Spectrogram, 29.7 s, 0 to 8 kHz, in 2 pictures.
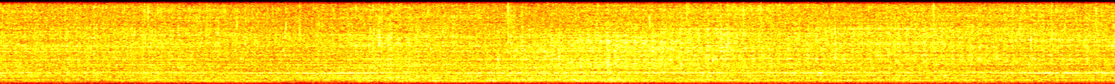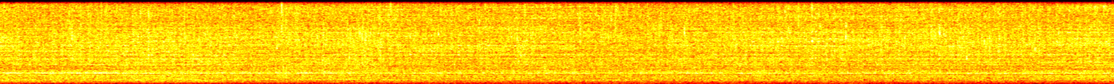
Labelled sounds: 13.8	14.1	vessel noise, 0.91 to 1.1 kHz

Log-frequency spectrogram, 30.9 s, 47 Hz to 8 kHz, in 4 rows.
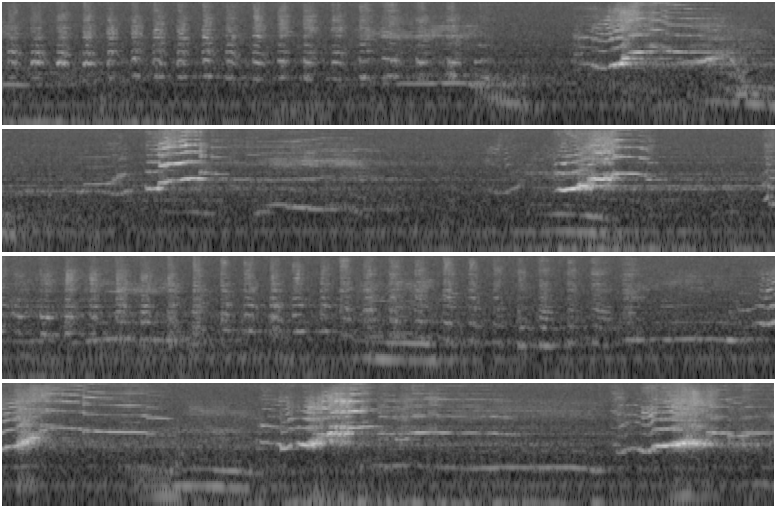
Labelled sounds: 3.6	4.8	humpback whale, 1.7 to 3.0 kHz
5.7	7.3	humpback whale, 0.80 to 8.0 kHz
8.5	11.5	humpback whale, 0.80 to 7.2 kHz
13.0	14.2	humpback whale, 0.80 to 7.6 kHz
22.0	22.3	humpback whale, 2.4 to 2.8 kHz
22.8	25.4	humpback whale, 0.80 to 7.6 kHz
25.7	28.3	humpback whale, 0.80 to 7.8 kHz
29.4	30.9	humpback whale, 0.80 to 7.1 kHz

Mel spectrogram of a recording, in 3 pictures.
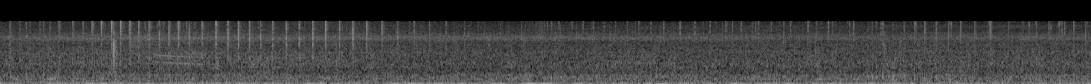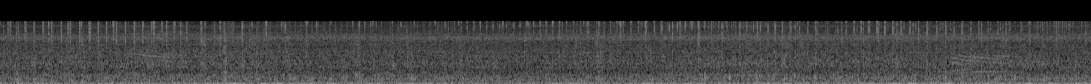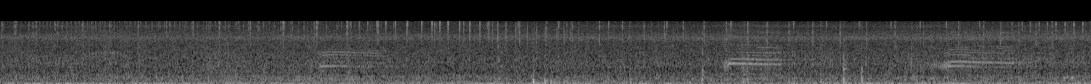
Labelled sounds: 20.5	20.8	killer whale, southern resident, 1.3 to 1.5 kHz
29.1	29.6	killer whale, southern resident, 1.1 to 1.2 kHz
31.2	31.6	killer whale, southern resident, 0.75 to 0.91 kHz

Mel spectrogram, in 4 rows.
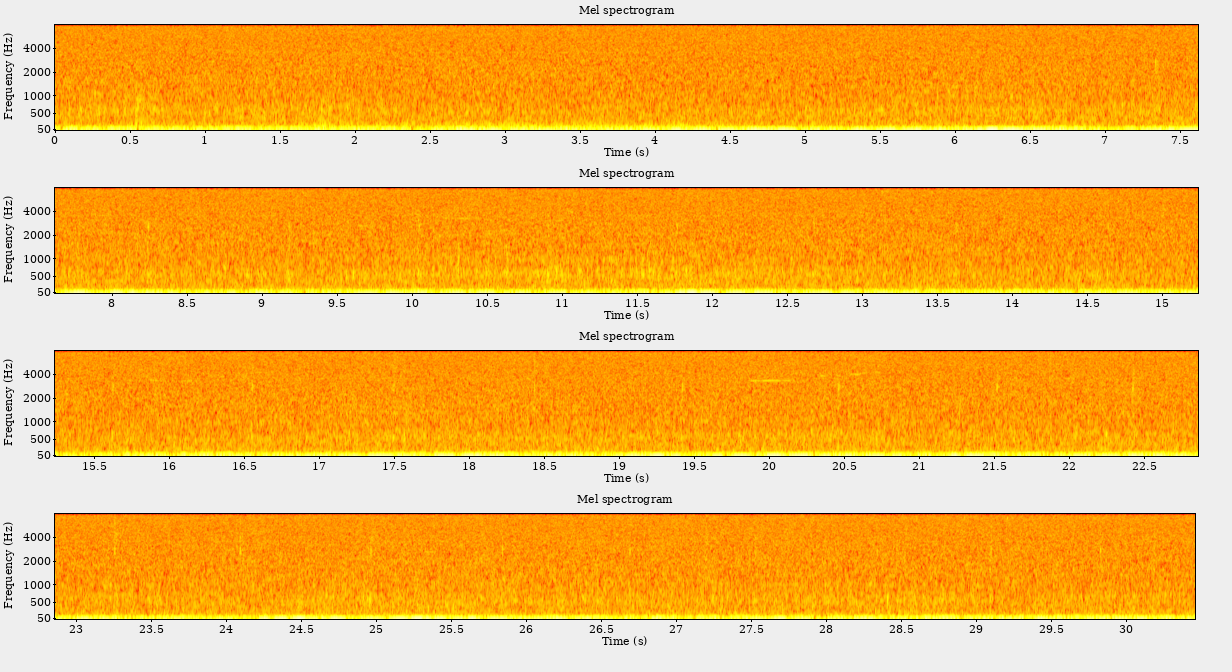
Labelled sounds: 19.9	20.2	Pacific white-sided dolphin, 3.3 to 3.4 kHz

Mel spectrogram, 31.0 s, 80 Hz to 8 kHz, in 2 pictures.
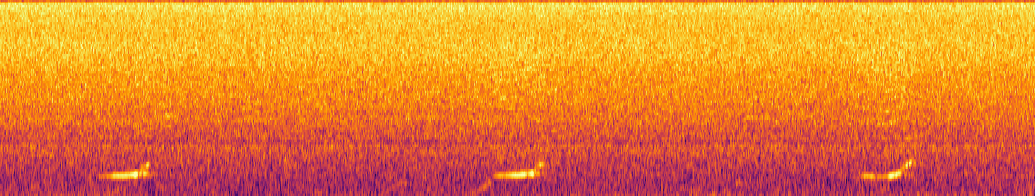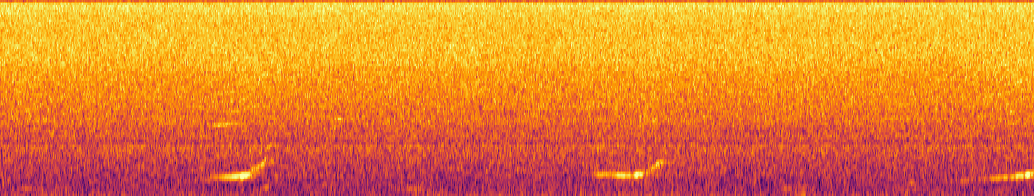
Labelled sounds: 18.7	19.0	humpback whale, 1.1 to 1.2 kHz

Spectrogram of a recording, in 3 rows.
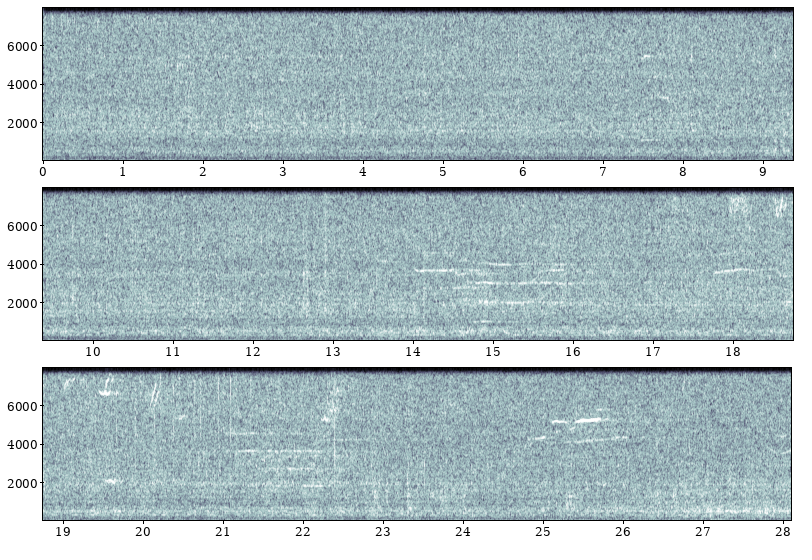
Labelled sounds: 14.3	15.1	killer whale, southern resident, 1.0 to 4.1 kHz
24.8	25.9	killer whale, southern resident, 4.1 to 5.8 kHz

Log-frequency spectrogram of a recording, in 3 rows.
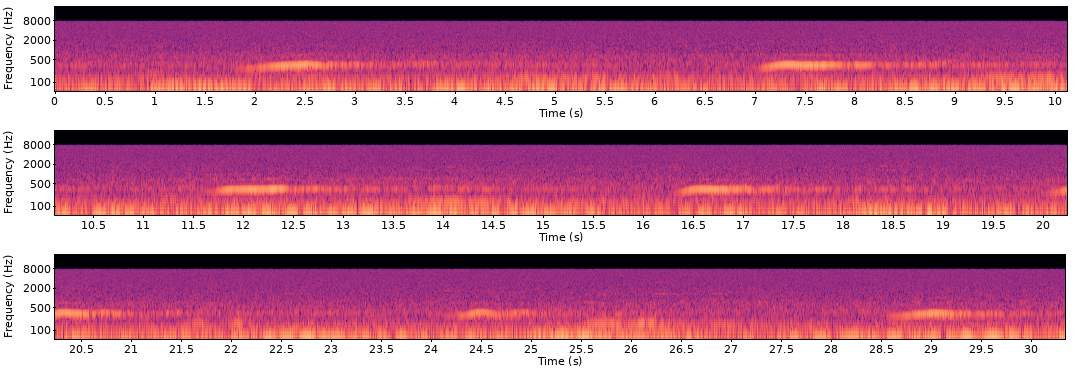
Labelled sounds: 26.2	26.5	humpback whale, 1.2 to 1.4 kHz

